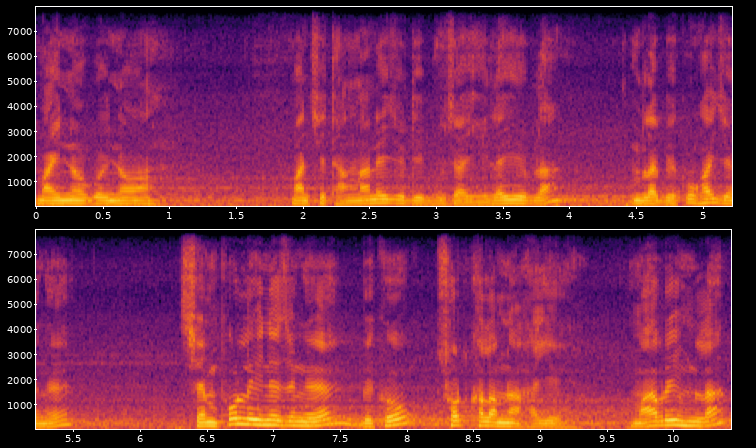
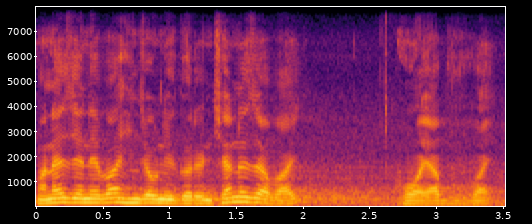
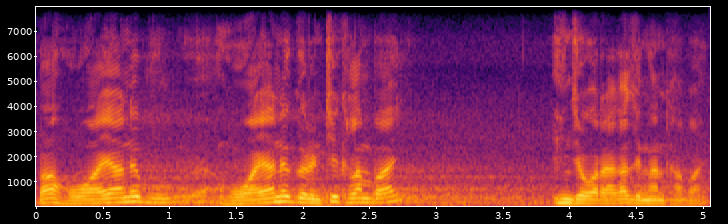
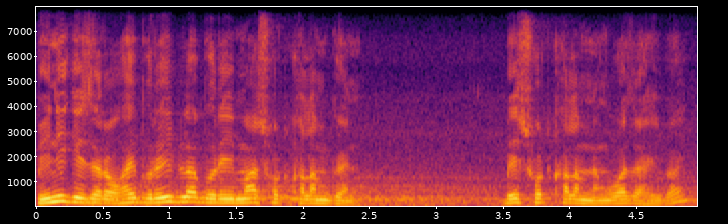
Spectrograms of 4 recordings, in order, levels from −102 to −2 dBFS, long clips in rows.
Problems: none marked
